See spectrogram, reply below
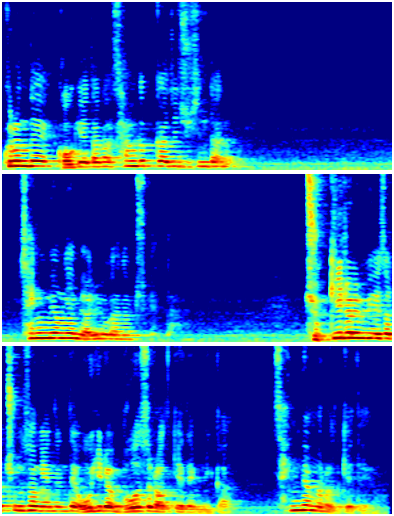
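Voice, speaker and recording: Male pastor, middle-aged, warm voice, storytelling sermon in a roomy church hall. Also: high voice, fairly quick. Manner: storytelling preacher, appeals to the congregation with rhetorical questions. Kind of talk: evening sermon. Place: church sanctuary. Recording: echoey church hall, faint background noise.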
